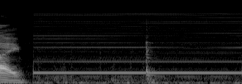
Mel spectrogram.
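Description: Steady electric hum on one pitch from the break-test rig's motor, starting abruptly just after a voice, with a light click about one and a half seconds in.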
